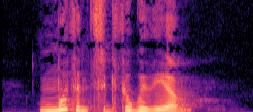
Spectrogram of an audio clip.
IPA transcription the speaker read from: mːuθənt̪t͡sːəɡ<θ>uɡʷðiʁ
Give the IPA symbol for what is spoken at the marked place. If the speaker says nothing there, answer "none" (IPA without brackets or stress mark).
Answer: θ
